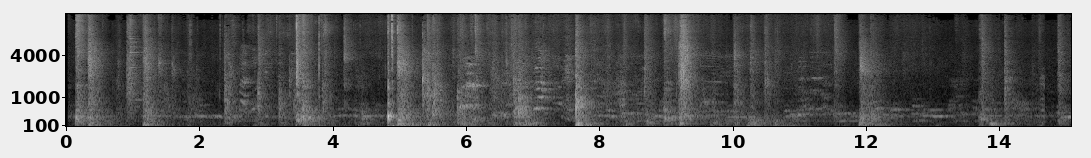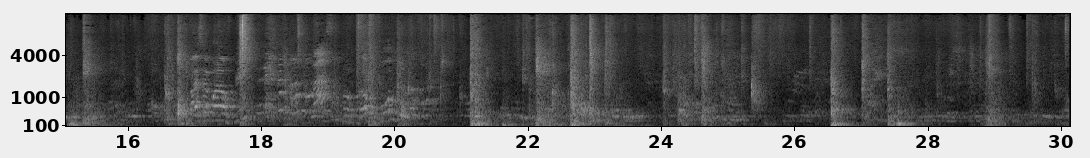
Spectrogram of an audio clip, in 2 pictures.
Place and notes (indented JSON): {
  "title": "Nürnberg, CRAP",
  "description": "Vernissage CRAP, Conflict Research Action Programm @ Akademie Galerie.",
  "latitude": "49.45",
  "longitude": "11.08",
  "altitude": "321",
  "timezone": "GMT+1"
}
